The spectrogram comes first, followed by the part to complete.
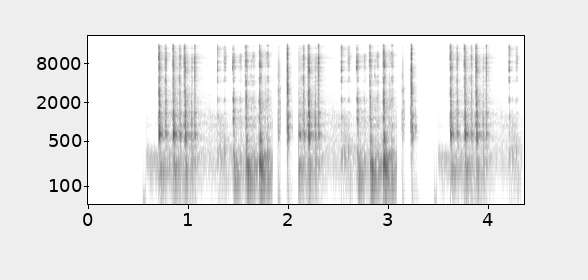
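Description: Typing on a computer keyboard: rapid clicking keystrokes in about five short runs separated by brief pauses, starting about half a second in.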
